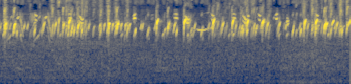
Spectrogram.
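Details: European goldfinch song, used to excite goldfinches into singing; quick repeated tinkling notes and short twittered phrases follow one another rhythmically, several per second.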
